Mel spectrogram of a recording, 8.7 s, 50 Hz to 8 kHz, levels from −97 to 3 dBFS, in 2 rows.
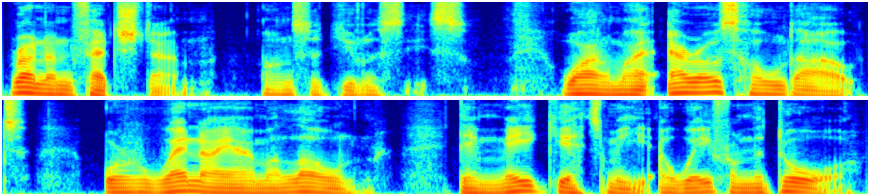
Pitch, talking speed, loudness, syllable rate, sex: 95 Hz, 165 wpm, -19 LUFS, 4.7 syllables/s, male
